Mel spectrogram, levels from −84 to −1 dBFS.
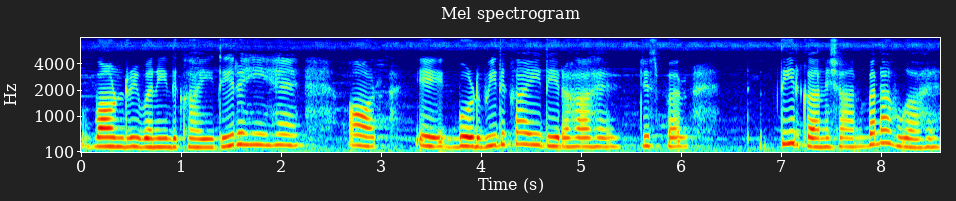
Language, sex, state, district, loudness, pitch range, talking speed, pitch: Hindi, female, Jharkhand, Jamtara, -18 LUFS, 225-265 Hz, 145 wpm, 235 Hz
